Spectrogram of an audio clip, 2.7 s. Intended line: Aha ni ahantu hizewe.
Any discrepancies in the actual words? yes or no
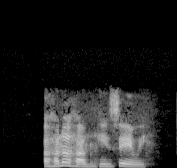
no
